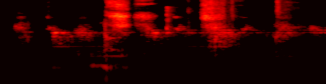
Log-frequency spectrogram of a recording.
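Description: Very faint, whispery voices, near silence.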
